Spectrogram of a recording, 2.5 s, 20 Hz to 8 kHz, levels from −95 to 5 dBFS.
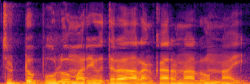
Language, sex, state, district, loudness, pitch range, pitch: Telugu, male, Telangana, Mahabubabad, -14 LUFS, 120-135 Hz, 130 Hz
